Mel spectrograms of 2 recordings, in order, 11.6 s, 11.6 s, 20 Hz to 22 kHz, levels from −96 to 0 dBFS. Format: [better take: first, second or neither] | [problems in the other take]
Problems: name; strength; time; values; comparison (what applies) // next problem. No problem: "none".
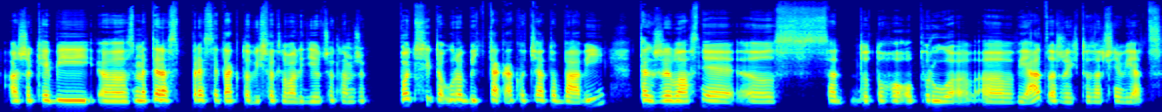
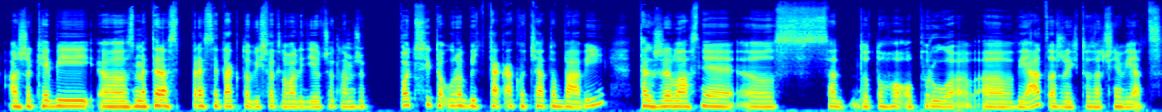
second | thin; very; fading below 300 Hz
